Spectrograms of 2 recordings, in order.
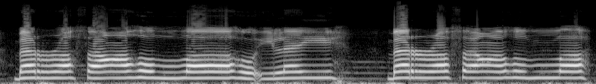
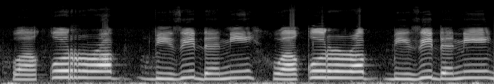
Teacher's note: Lam sukun setelahnya ra berharokat. Cara membacanya langsung dimasukkan ke huruf yang kedua, ke huruf yang berharokat dan dibacanya tanpa gunnah. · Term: idgham mutaqarribain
